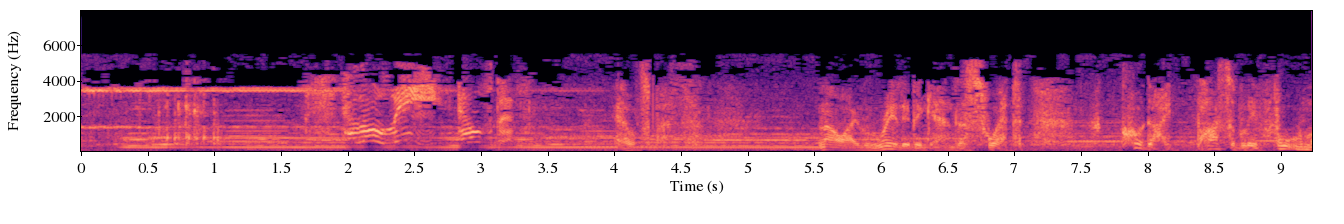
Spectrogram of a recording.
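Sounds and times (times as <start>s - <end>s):
telephone ringing with electronic warbling tone: 0.0s - 3.5s
speech: 4.1s - 4.8s, 5.6s - 9.2s.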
